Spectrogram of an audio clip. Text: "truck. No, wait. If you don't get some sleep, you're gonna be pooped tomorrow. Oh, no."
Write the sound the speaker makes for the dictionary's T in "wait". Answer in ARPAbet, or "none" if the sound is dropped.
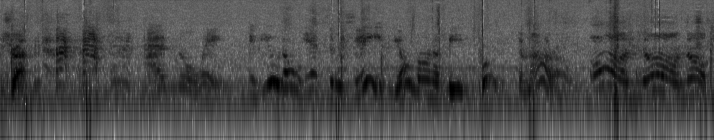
none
